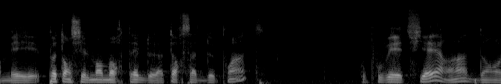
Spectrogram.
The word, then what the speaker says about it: torsade de pointes: potentiellement mortelle de la torsade de pointes vous pouvez être fiers dans le langage international anglais c'est le seul mot que tous les cardiologues anglo saxons prononce en français on vous à dire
